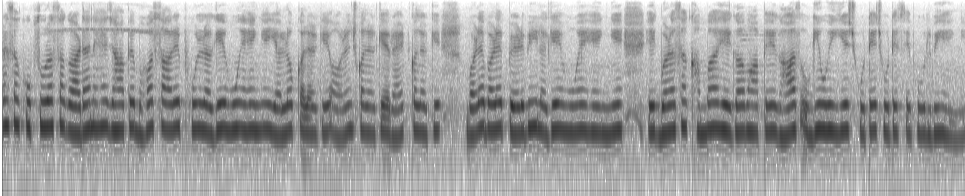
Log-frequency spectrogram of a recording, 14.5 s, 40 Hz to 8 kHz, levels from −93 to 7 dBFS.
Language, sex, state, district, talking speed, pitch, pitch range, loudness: Hindi, female, Bihar, Saran, 180 wpm, 235 Hz, 225-245 Hz, -23 LUFS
